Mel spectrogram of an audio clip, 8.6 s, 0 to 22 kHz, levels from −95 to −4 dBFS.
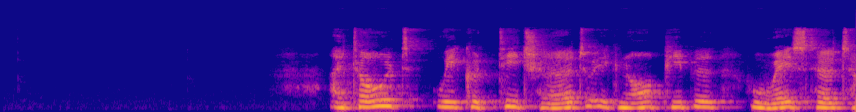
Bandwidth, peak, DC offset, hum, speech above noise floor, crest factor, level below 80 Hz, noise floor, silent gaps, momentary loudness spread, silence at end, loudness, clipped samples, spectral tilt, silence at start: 8 kHz; -14 dBFS; under 0.1%; none; 59 dB; 16 dB; -68 dBFS; -86 dBFS; none; 7 LU; 0 s; -28 LUFS; under 0.1%; -7 dB/octave; 3.3 s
